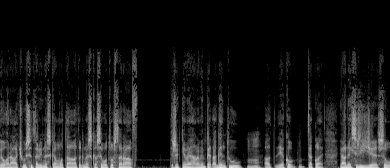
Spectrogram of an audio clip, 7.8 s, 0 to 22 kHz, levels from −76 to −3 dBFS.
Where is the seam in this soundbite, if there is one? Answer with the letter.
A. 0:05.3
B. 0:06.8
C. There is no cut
A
